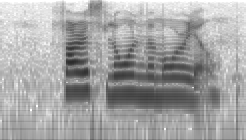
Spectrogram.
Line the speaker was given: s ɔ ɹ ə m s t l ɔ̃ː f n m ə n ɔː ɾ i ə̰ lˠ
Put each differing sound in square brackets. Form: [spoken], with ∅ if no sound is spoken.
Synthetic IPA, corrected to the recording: [f] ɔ ɹ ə [∅] s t l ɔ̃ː [∅] n m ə [m] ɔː [ɹ] i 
